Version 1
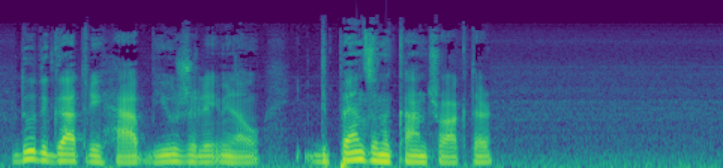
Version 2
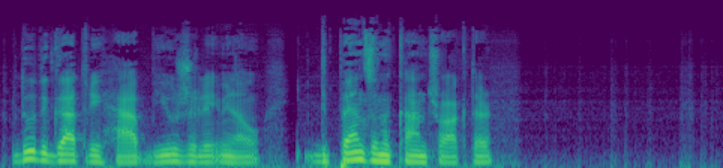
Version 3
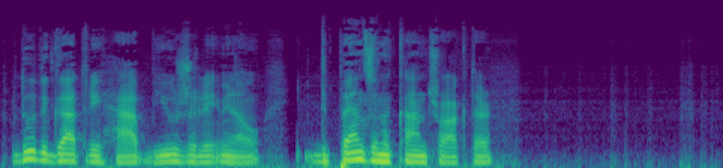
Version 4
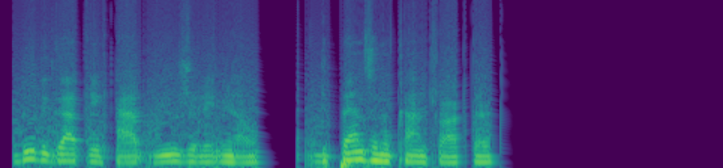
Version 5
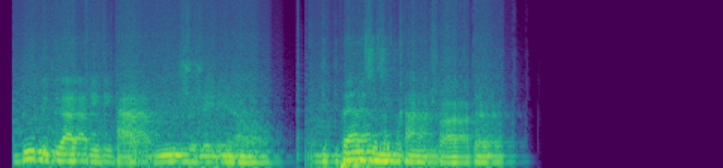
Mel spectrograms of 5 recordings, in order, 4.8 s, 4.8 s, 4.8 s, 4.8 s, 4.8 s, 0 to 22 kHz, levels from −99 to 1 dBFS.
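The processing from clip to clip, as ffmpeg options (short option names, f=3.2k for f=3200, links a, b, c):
-af "agate=range=-15dB:threshold=-40dB:ratio=16:detection=peak,volume=-8.5dB"
-af "bass=f=250:g=4,treble=f=4k:g=-4"
-filter_complex "[0:a]asplit=2[a][b];[b]adelay=163.3,volume=-20dB,highshelf=f=4k:g=-3.67[c];[a][c]amix=inputs=2:normalize=0,aeval=exprs='val(0)*gte(abs(val(0)),0.0237)':c=same,flanger=delay=9:depth=7.9:regen=58:speed=0.63:shape=triangular,volume=1.5dB"
-af "aecho=1:1:83|166|249:0.596|0.125|0.0263,volume=7.5dB"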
